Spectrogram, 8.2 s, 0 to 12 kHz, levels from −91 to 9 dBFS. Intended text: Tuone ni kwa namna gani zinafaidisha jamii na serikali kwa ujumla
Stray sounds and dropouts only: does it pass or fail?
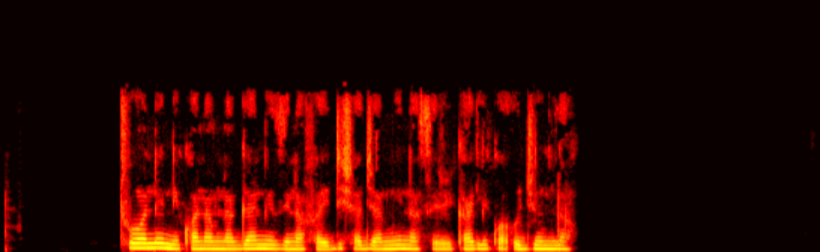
pass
